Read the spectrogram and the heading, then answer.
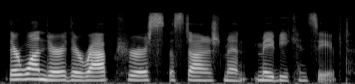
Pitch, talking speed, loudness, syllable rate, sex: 195 Hz, 100 wpm, -18 LUFS, 4.9 syllables/s, female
